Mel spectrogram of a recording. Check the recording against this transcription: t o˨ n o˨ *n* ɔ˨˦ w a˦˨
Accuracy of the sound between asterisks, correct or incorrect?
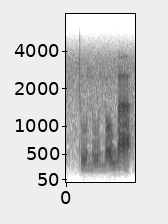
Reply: correct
